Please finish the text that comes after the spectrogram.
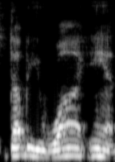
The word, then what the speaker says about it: Wyn: It's W-Y-N. I'll just pronounce it as Wyn. Maybe it's Wyn Cooper.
